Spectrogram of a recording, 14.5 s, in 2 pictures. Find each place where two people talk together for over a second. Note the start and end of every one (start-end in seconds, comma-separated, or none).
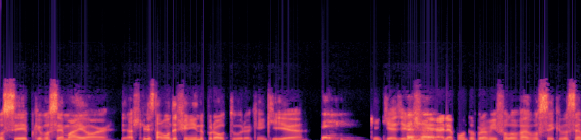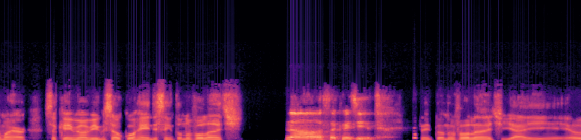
none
